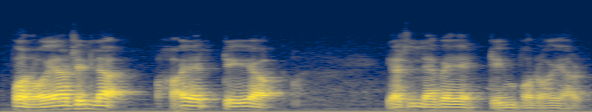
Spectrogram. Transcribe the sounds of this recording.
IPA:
porojɑ silːæ hɑjetːiij jɑ jɑ silːæ ʋejetːiːm porojɑ

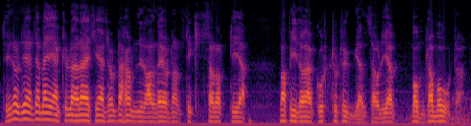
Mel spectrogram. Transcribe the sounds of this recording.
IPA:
siːn oli nitæ meijænkylælæisiæ tuoltɑ hɑnːilɑl leonɑrtiksĭ sɑnotːiˑj jɑ lɑpinojɑn kustu tynɡæltæ oli jɑ montɑ muːtɑ

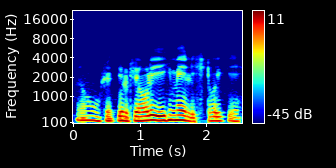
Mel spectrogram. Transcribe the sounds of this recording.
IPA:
juː se kyl se oliˑ ihmeːlːist oikeː

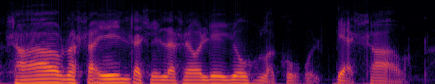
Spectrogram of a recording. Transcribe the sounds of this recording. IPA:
sɑˑu̞nɑsːɑ iltɑsilːɑ se olʲliːj juhlɑ ku ʔolʲ piæs sɑˑu̞nˑɑːn̞

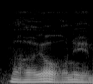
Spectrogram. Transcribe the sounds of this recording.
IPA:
mn̞æ h̞ɑn̞oːj joː niːm

